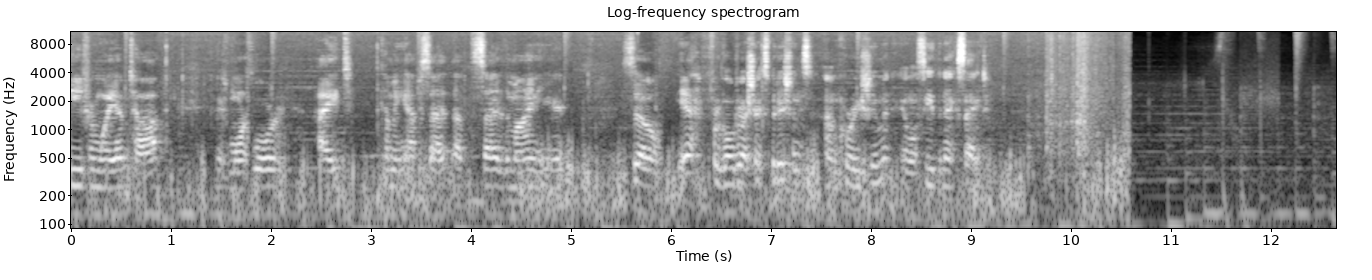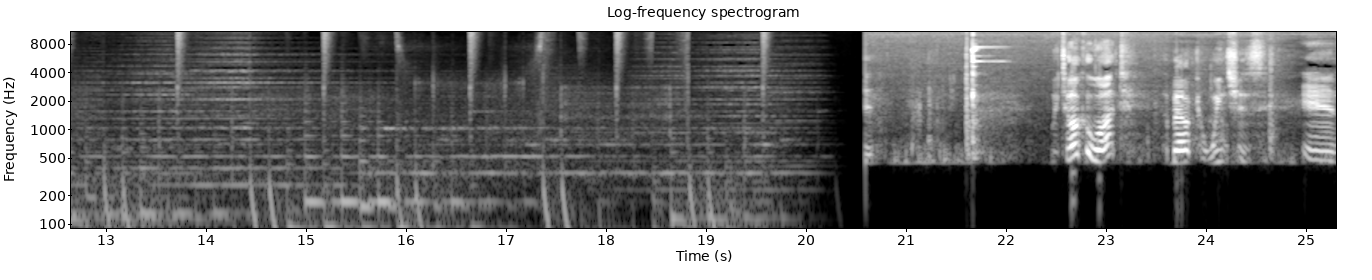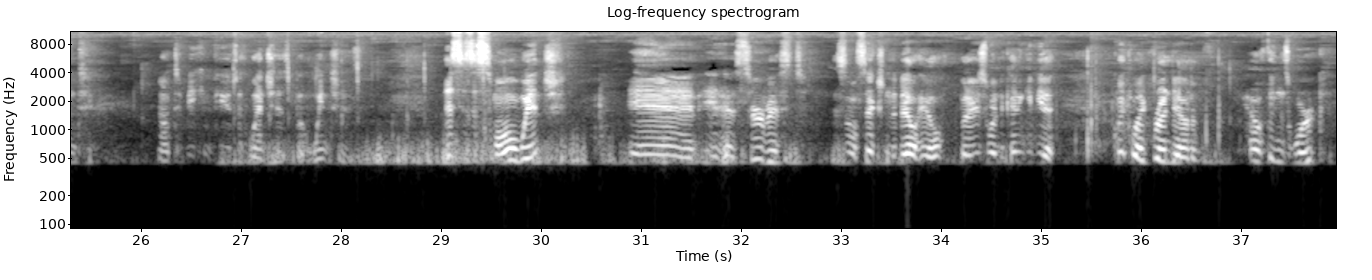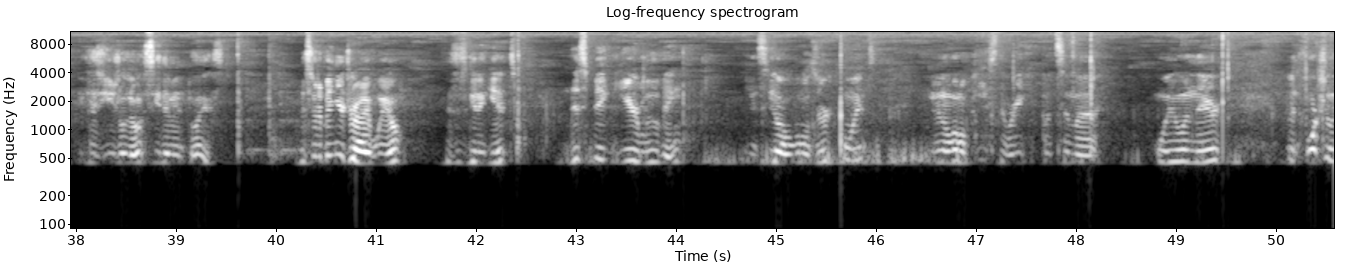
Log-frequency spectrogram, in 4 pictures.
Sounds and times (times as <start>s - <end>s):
Speech: 0.0s - 9.2s, 22.5s - 25.6s, 26.2s - 28.2s, 29.0s - 30.3s, 30.9s - 35.2s, 35.8s - 39.5s, 40.2s - 44.1s, 44.7s - 48.2s, 48.8s - 49.5s, 50.1s - 50.5s.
